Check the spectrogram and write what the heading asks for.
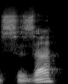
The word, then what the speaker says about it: SZA: SZA, like a scissor.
